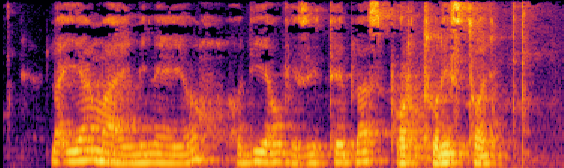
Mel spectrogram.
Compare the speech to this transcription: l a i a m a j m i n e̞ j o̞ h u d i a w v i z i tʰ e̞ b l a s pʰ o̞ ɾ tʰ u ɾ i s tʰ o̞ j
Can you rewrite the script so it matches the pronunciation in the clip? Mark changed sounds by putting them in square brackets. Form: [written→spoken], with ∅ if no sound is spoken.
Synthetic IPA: l a i a m a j m i n e̞ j o̞ h [u→o] d i a w v i z i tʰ e̞ b l a s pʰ o̞ ɾ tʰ u ɾ i s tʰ o̞ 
